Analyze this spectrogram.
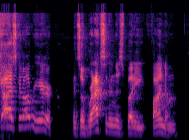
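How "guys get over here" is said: put-on very high, shrill, urgent yell. Retelling a friend calling the others over: imitating someone yelling. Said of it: "he's yelling".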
